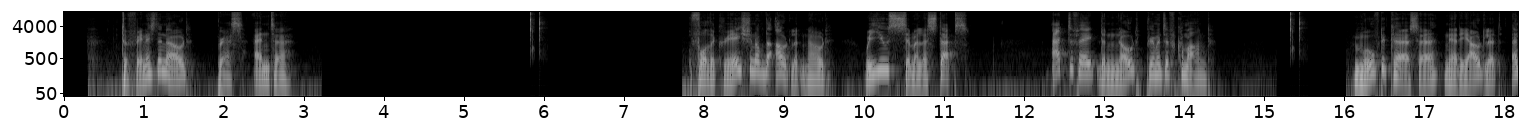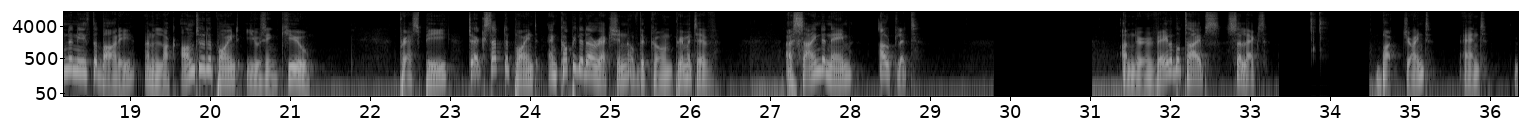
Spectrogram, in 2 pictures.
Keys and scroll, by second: 2.6 Return, 12.3 Escape, 20.8 q, 22.7 p, 28.3-31.2 typing.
